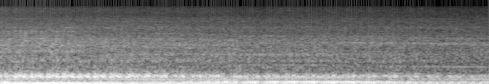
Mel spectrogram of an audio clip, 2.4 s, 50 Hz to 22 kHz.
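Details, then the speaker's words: BMW E90 M3 (S65 engine) cold start after the DME cold-start delete flash. The engine settles right away into a steady 600–800 rpm idle without hunting or loud noise; the misfire codes and rough idle are gone. "The engine speed stabilizes at around 600 to 800 rpm right away. No crazy fluctuation, no crazy loud noise and no more misfiring codes."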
